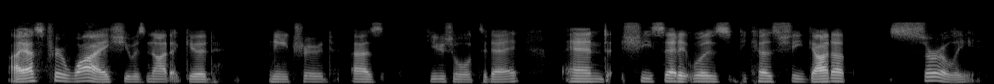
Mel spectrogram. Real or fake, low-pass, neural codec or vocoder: fake; 7.2 kHz; codec, 16 kHz, 1.1 kbps, Voila-Tokenizer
